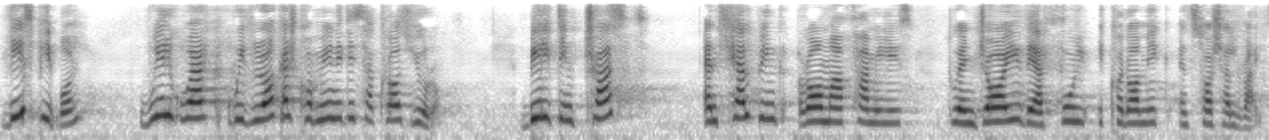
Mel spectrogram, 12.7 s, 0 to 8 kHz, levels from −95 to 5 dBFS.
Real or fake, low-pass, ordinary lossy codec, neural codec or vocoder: fake; 7.2 kHz; none; codec, 24 kHz, 1.2 kbps, DualCodec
